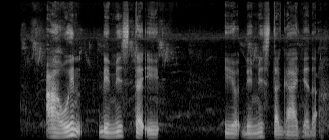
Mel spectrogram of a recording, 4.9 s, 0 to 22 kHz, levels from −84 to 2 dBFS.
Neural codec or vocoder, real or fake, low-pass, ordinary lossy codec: none; real; none; none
